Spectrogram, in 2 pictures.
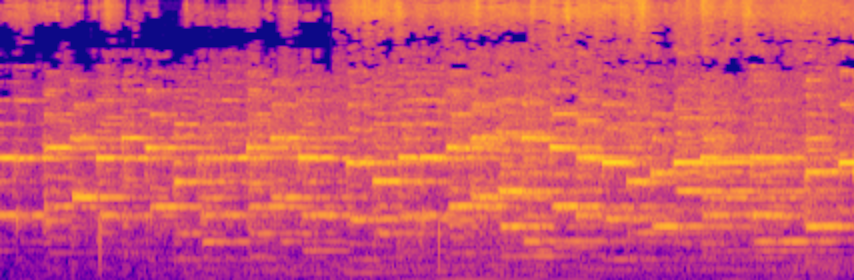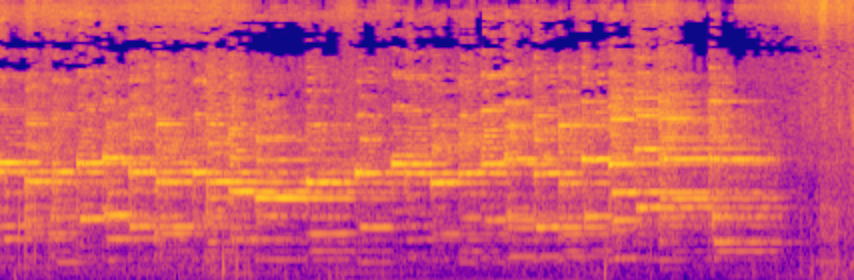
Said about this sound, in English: We'll be talking in the garden, and it's so loud. We have to pause our conversation with the ice cream van. I may try and record it, just to share that with our listeners here.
